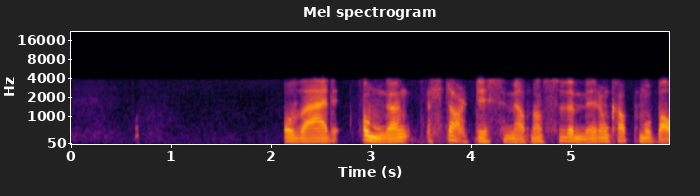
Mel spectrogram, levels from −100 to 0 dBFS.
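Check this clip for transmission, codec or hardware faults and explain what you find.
One fault type appears: AMR comfort noise, in three stretches: 0 to 0.64 s, 0.68 to 2.14 s, and a brief 60 ms gap at 2.82 to 2.88 s. During these pauses the sending phone decided nothing was being said and stopped transmitting speech frames. The receiving end filled the silence with synthetic noise built from a rough estimate of background level and spectrum. The real background gives way to a smooth, even hiss that switches in and out at each boundary. The narrowband AMR path carrying the speech stops everything above 4 kHz, with only light coding damage.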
